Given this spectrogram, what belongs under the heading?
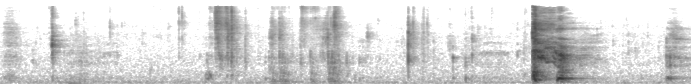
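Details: Woman eating blue crabs with chewing and lip-smacking, then one sharp cough and a short throat-clearing burst as food caught in her throat.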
